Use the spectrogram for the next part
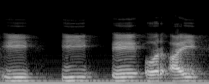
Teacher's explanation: जिह्वा के अग्र भाग में हल्का सा उठाव आता है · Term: अग्र स्वर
